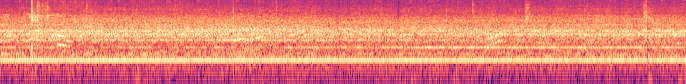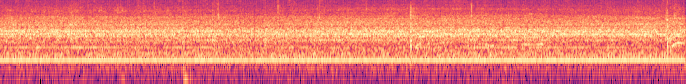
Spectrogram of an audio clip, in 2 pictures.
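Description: A steady hum: one constant mid-pitched tone over an even hiss, with a few faint ticks.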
